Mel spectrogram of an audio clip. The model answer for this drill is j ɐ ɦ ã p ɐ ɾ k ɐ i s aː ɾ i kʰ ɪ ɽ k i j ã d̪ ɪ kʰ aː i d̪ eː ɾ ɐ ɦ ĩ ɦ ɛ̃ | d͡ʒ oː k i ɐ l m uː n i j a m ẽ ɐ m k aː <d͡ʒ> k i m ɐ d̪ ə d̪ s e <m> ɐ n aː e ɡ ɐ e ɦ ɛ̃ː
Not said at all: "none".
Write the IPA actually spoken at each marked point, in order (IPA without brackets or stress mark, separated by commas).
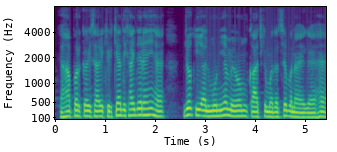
d͡ʒ, b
